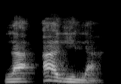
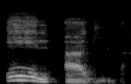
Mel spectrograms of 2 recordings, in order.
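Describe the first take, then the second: First: "La águila" slow and loud as the wrong example; wrong form shown. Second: "el águila" slowly as the right way; correct form shown. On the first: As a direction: stretch "La águila" to show the clash. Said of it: "es incorrecto". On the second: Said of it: "a decir muy diferente". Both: Shown as a demonstration.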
